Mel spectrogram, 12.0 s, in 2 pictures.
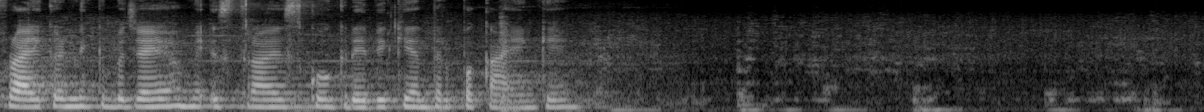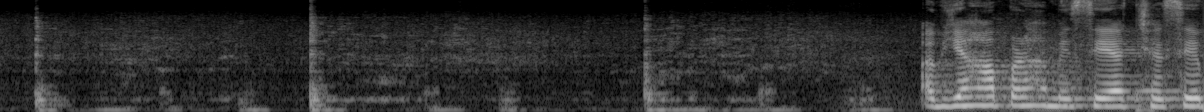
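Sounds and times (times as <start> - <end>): meat sizzling in masala: 0.0 - 12.0
metal spatula stirring in pan: 0.0 - 12.0
spatula clicking on pan: 3.0 - 10.6.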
